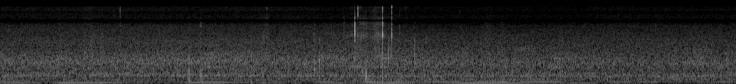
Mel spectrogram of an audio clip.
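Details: Large transient honey bee swarm in a backyard fig tree suddenly breaking loose and becoming airborne within seconds; a dense, steady droning hiss fills the recording over a low hum, with a few faint clicks and rustles.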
